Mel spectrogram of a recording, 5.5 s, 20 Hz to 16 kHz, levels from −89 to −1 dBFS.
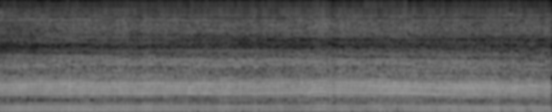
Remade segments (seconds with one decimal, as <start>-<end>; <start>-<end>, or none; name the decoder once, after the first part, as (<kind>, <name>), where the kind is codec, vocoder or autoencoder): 0.7-1.1 (vocoder, BigVGAN v2); 1.9-5.5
